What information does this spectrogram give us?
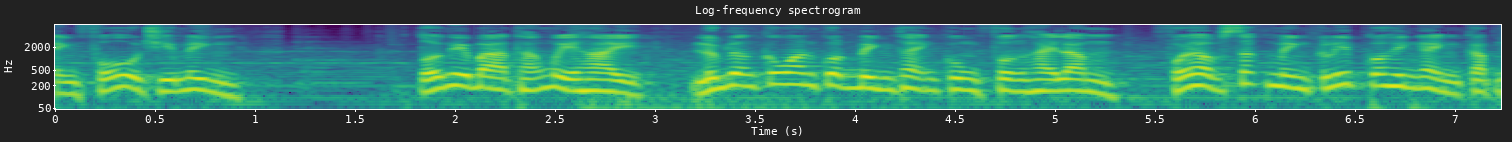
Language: Vietnamese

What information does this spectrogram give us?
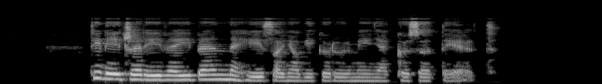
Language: Hungarian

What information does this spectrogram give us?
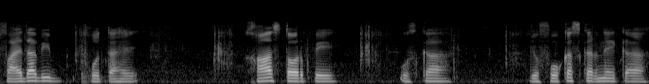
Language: Urdu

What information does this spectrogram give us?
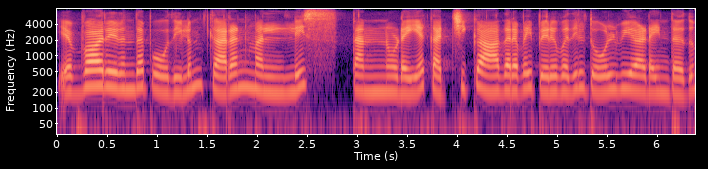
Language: Tamil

